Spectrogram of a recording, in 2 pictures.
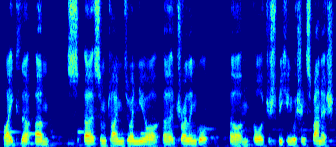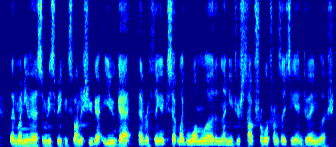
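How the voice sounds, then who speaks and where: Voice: mid-range voice, level tone, brisk, a little mellow, dry recording, rough recording. A teenage student co-hosting a casual podcast, rambling through a story with many stops and restarts. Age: teens. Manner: rambling, full of ums and restarts. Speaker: podcast co-host. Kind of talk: casual chat.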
